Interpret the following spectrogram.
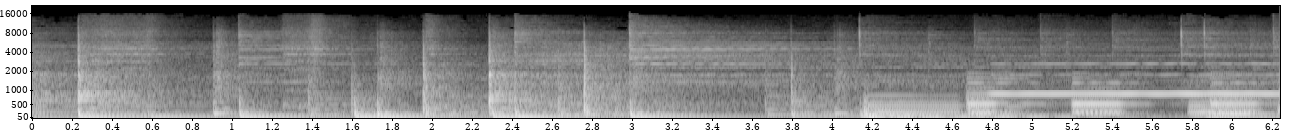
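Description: Background music with a drum-kit beat; about four seconds in, held melodic notes come in over the drums.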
